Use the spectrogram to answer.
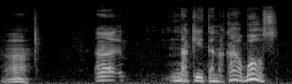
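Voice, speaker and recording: A man's voice: on the high side, lively intonation, slow, creaky, slightly rough, dry recording, exaggerated voice. A man playing a boss's nosy, familiar sidekick in a radio comedy drama. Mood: nosy, amused.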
